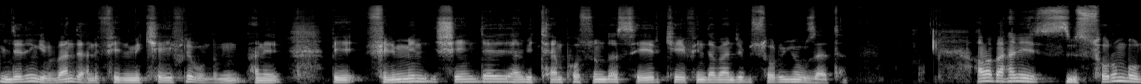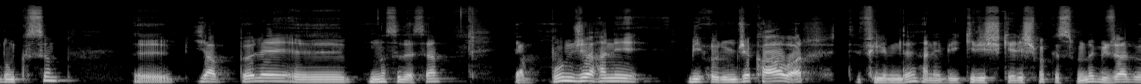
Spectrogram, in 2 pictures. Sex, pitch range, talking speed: male, 105-135 Hz, 130 wpm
